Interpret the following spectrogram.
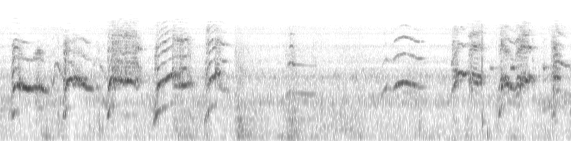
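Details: Male Mameshiba puppy kept at a dog breeder in Japan whimpering and yelping: drawn-out nasal whines that rise and fall, separated by sharp little yips, with a thin sustained whine near the end.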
